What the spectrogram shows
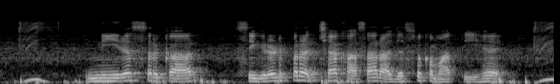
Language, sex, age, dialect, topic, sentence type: Hindi, male, 25-30, Kanauji Braj Bhasha, banking, statement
